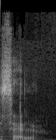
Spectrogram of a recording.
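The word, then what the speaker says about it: 四: Le chiffre 4 par exemple, il se prononce se en mandarin. C'est presque la même prononciation que le mot mort qui lui se prononce ce avec un ton juste différent.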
